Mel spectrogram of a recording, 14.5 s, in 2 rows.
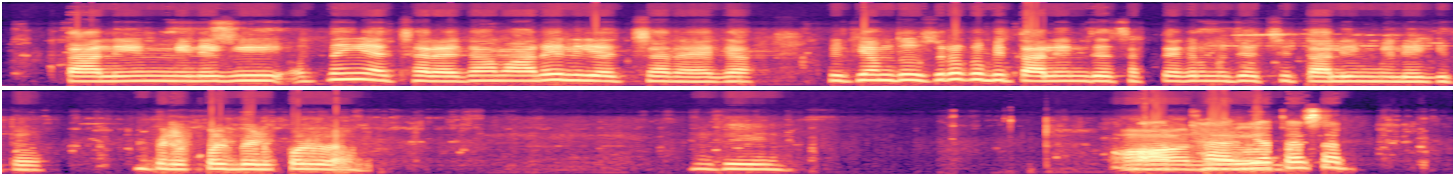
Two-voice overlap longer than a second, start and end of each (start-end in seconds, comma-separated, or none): none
